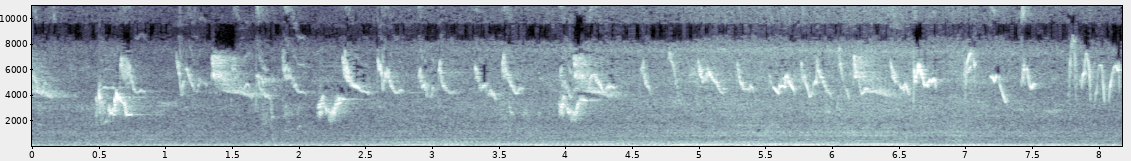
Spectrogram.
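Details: Warbling white-eye chatting on autumn's first day, giving a lively run of quick, high, thin chips and slurred twitters, more than two per second at times, against steady low-pitched background rumble.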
